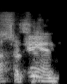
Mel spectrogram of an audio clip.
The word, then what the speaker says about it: Surtain: Horn, or Emmanuel Mosley and your boy Patrick Surtain, is that how you say it? Yeah, Surtain. I said it right this time.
